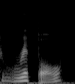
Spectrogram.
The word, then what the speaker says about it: RIPO: Yes, pronounced Ripple.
